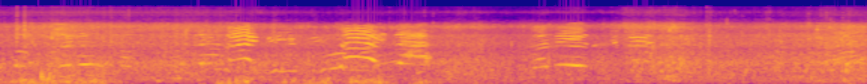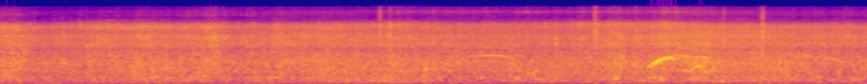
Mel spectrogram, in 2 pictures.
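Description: Small waves wash and splash steadily close by.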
